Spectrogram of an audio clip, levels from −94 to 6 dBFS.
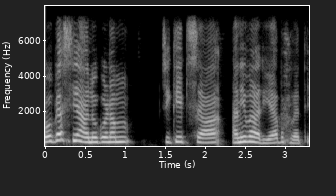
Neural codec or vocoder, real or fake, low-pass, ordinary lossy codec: codec, 44.1 kHz, 3.4 kbps, Pupu-Codec; fake; 7.2 kHz; none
